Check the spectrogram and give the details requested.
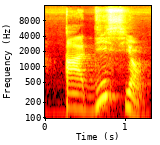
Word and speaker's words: addition: قلنا أن T ينطق بس إذا كان أمامه I متبوع ب une autre voyelle. كأمثلة لهذه الظاهرة لدينا addition.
